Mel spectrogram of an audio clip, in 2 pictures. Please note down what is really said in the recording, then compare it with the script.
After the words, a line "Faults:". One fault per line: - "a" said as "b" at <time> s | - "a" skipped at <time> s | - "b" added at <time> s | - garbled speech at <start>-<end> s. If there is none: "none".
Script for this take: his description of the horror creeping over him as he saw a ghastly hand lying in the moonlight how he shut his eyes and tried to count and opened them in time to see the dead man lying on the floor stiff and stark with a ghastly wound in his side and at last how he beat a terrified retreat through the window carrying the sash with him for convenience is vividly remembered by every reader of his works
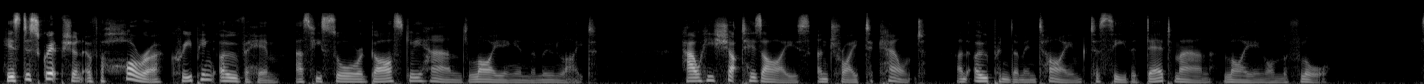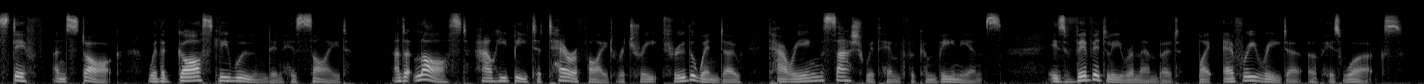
his description of the horror creeping over him as he saw a ghastly hand lying in the moonlight how he shut his eyes and tried to count and opened them in time to see the dead man lying on the floor stiff and stark with a ghastly wound in his side and at last how he beat a terrified retreat through the window carrying the sash with him for convenience is vividly remembered by every reader of his works
Faults:
none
